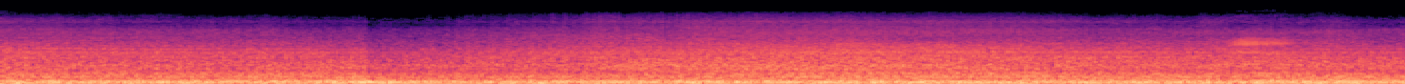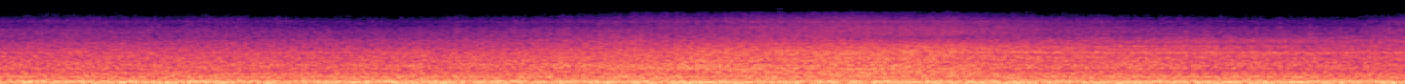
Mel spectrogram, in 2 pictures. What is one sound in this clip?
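Cars swish past on the motorway.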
